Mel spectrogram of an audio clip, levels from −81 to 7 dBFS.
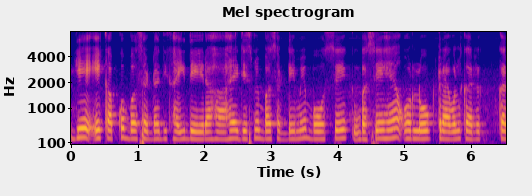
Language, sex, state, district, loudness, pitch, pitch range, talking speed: Hindi, female, Uttar Pradesh, Etah, -16 LUFS, 205 Hz, 195-215 Hz, 210 wpm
